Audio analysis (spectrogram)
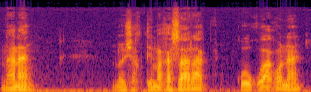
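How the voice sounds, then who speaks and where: A man's voice: medium pitch, a little fast, a bit bright, close to an everyday voice. A man playing an observant, teasing young son in a radio drama. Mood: teasing, questioning.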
